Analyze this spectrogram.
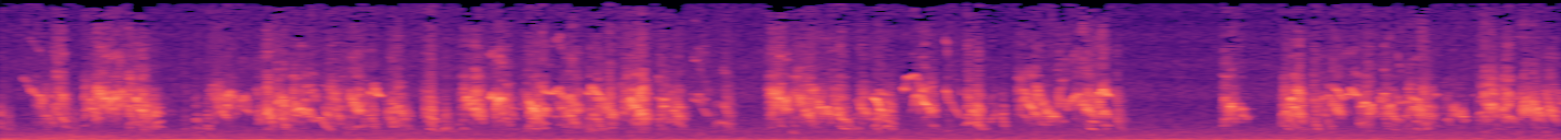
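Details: Canary in full song, pouring out rapid high trills and chattering phrases, with one short pause near the end before the song resumes.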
